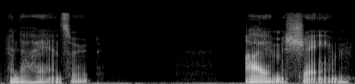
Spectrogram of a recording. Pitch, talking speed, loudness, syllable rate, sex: 95 Hz, 100 wpm, -21 LUFS, 5.1 syllables/s, male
